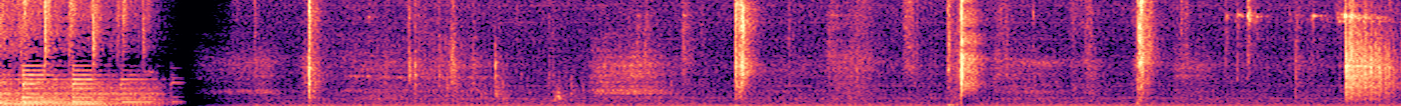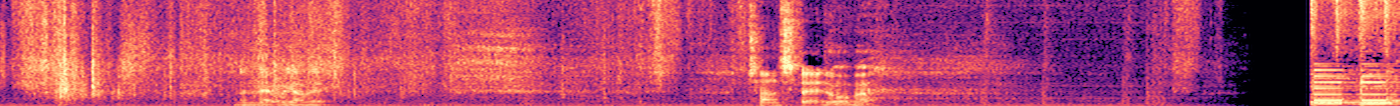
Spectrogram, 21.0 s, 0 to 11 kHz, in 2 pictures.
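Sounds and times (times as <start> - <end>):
paper rustling: 10.5 - 14.0.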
